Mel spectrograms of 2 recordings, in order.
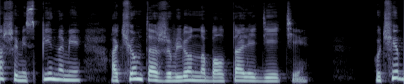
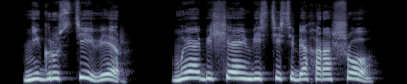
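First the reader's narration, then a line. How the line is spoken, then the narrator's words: Loud yell. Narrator (Russian): произнес Владик и заорал на весь автобус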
